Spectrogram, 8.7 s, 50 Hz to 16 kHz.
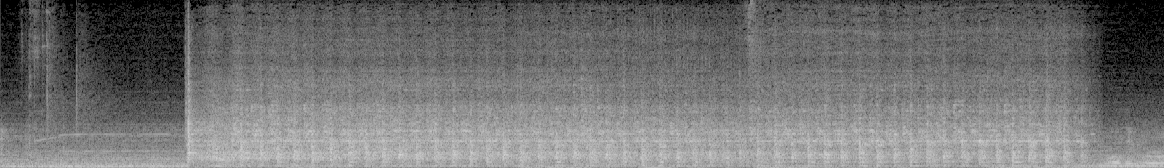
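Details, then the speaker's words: Freshly built 3800 L27 V6 (VR Commodore, turbo build) cranked with ECU fuse pulled, no fuel or spark, to build oil pressure: steady even cranking about four turns a second, no knocks or grinding; normal. "so we're just going to do that crank it round hopefully get oil pressure and then we'll plug it back in then we should be right I think no weird noises"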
